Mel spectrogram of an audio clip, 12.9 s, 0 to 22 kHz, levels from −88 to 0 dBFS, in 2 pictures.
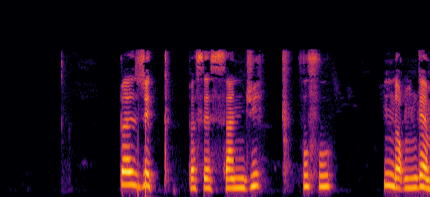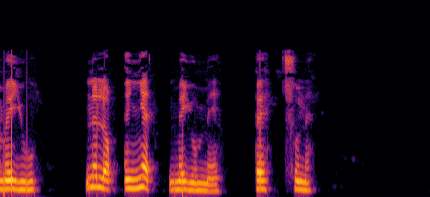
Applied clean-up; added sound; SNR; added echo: none; none; none; none.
